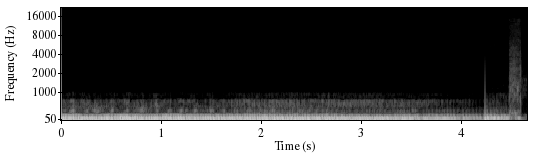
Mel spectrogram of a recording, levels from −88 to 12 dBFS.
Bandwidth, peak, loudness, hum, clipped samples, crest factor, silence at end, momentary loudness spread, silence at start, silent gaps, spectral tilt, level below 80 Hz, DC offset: 1.2 kHz; -4 dBFS; -20 LUFS; none; under 0.1%; 12 dB; 0.05 s; 6 LU; 0 s; none; -12.5 dB/octave; -18 dBFS; under 0.1%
